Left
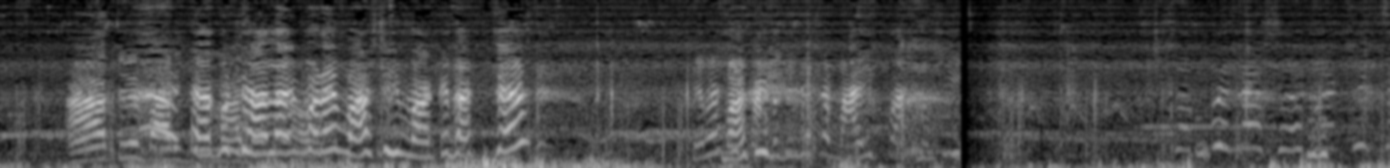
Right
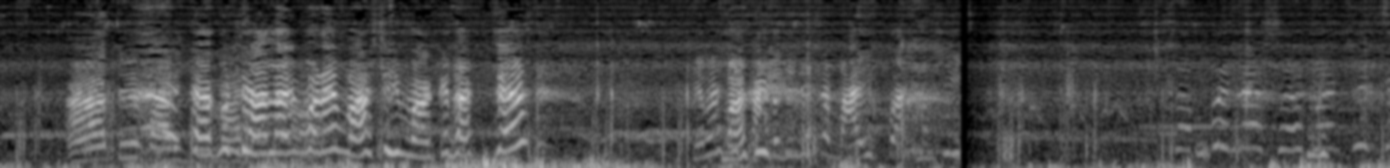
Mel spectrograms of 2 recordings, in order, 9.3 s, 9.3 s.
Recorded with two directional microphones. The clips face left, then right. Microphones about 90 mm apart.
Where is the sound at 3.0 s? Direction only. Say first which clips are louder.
Even; 10° left (ahead or behind).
